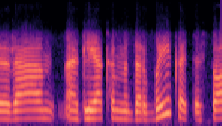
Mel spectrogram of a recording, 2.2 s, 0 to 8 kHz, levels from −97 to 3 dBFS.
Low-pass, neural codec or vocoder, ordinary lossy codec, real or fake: 7.2 kHz; none; Opus, 24 kbps; real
